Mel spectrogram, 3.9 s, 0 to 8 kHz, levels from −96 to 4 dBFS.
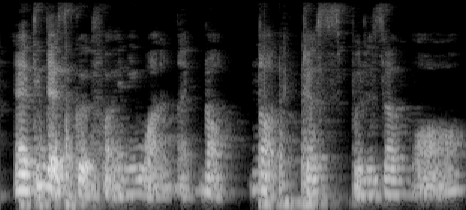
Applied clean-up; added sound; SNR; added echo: classical method WPE with log-MMSE.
